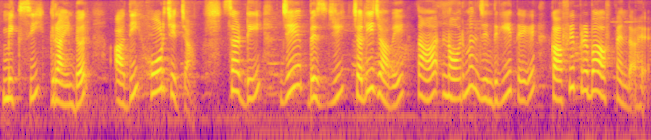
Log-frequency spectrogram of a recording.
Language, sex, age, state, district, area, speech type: Punjabi, female, 18-30, Punjab, Rupnagar, urban, spontaneous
